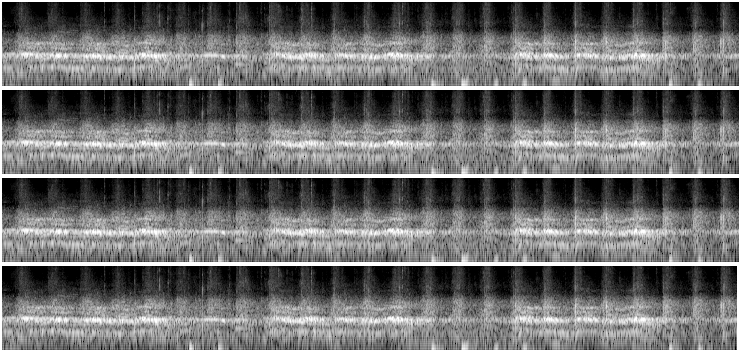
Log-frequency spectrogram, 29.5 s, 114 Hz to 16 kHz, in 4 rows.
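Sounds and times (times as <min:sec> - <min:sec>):
cricket fans chanting: 0:00.0 - 0:29.4.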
